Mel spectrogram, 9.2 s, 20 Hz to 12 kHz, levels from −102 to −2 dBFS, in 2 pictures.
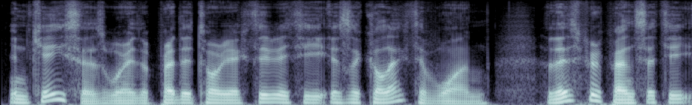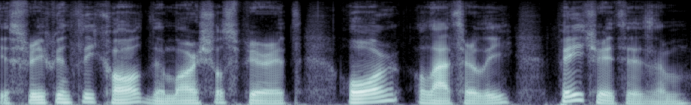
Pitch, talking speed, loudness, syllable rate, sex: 100 Hz, 135 wpm, -22 LUFS, 5.6 syllables/s, male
